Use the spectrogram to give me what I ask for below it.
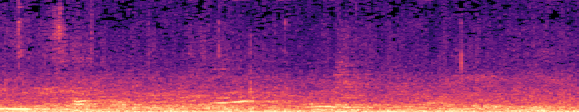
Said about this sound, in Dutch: Op de achtergrond hoor je nu al de luchthaven Schiphol, die met deze dopjes is opgenomen. Dus je hoort hier eh, het achtergrondgeruis van hoe het daar op Schiphol is.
